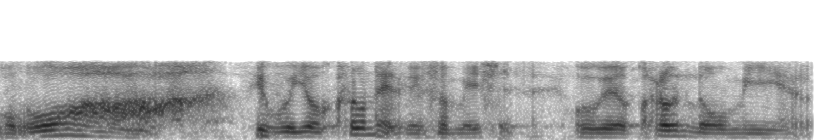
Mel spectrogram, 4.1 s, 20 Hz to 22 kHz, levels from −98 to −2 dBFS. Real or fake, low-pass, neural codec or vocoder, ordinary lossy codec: fake; 3.6 kHz; codec, 24 kHz, 3 kbps, HILCodec; none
